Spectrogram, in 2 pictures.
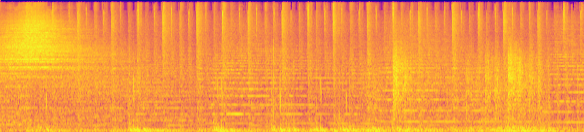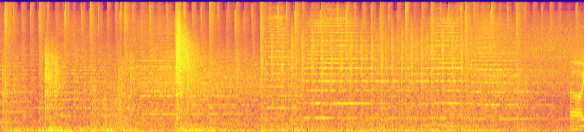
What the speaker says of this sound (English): Oh, you could see tracers and flak everywhere.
